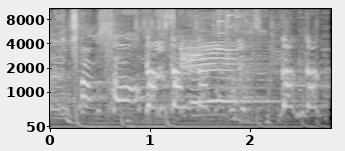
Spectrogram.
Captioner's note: sound effects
